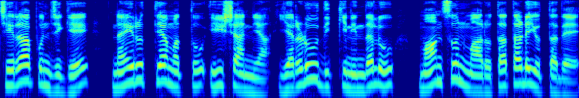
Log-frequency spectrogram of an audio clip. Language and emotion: Kannada, neutral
